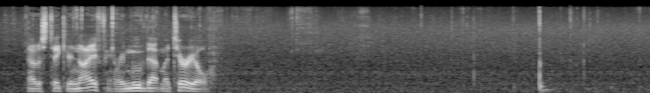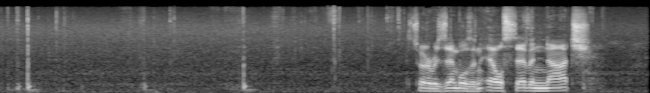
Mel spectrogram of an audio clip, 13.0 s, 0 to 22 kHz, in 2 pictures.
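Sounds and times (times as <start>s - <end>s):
knife carving wood clicks: 4.5s - 7.2s.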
